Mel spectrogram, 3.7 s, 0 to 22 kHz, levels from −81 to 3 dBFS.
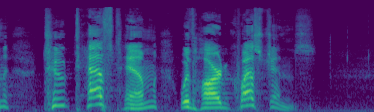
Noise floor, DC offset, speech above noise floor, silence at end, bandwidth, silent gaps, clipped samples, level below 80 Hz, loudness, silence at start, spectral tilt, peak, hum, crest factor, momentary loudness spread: -59 dBFS; under 0.1%; 36 dB; 0.65 s; 16.5 kHz; none; under 0.1%; -60 dBFS; -21 LUFS; 0 s; -3.5 dB/octave; -2 dBFS; none; 22 dB; 19 LU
